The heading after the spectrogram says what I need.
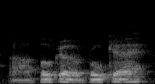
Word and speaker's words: bokeh: This one also does great bokeh effect, bokeh, depending on how you want to pronounce it.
